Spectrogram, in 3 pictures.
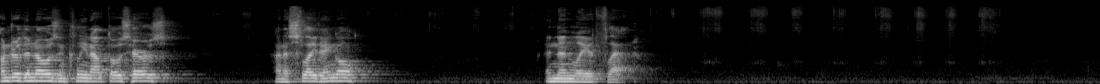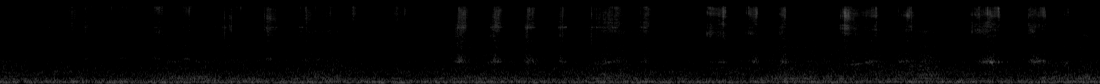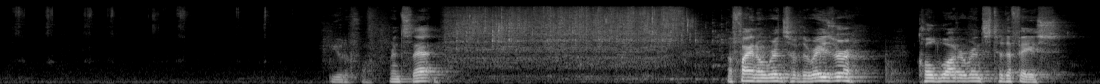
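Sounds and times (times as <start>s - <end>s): razor scraping stubble: 2.1s - 10.3s, 11.5s - 28.7s.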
